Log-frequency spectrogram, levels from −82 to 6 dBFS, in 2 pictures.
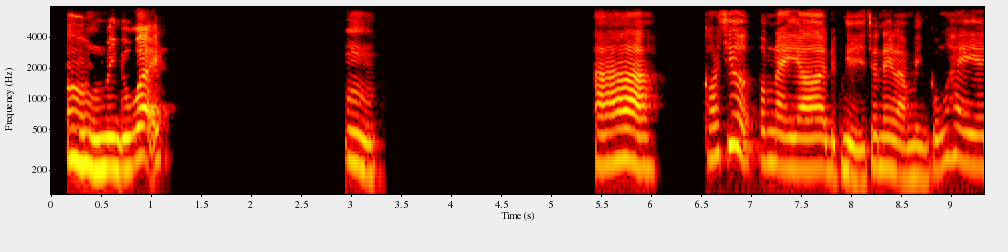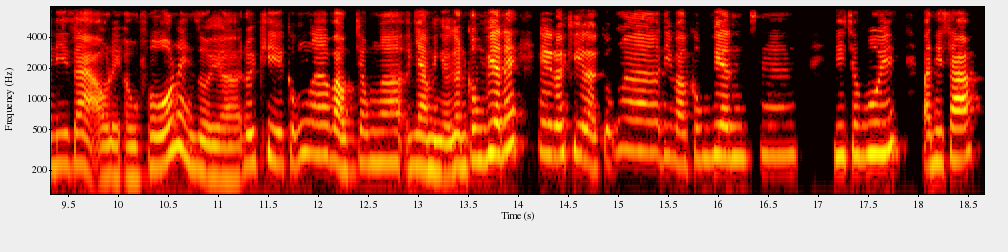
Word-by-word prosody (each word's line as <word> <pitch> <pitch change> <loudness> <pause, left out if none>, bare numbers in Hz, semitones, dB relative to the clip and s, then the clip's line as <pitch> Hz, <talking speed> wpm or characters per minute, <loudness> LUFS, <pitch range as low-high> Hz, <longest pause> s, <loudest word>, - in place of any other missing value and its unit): Ừm, 230 -5 +4
mình 210 -1 +4
cũng 210 +1 +3
vậy. 275 - +6 1.8
Ừm. 220 -7 -2 2.2
À, 230 -1 +4 0.5
có 265 +1 -4
chứ, 350 -1 +2
hôm 240 -1 -5
nay, 215 -2 +1
a, 205 0 +3
được 195 -2 -5
nghỉ 175 -6 -2
cho 220 - -4
nên 210 -1 -1
là 175 -2 -2
mình 170 -1 -6
cũng 205 +3 -7
hay, 255 -3 -3
ơ, 220 - -4
đi 225 +1 -7
dạo 225 -6 0
này 180 -1 -5
ở 175 0 -10 0.2
phố 215 +5 +3
này, 335 -3 -1
rồi, 185 -4 -4
ờ, 170 0 -5
đôi 225 +1 -3
khi 255 -6 -2
cũng, 255 +5 -8
a, 280 -1 -1
vào 230 -6 +2
trong, 235 0 -7
ơ 240 0 -2
nhà 215 0 +1
mình 200 -2 -1
ở 185 - -2
gần 220 +1 0
công 255 +1 -2
viên 290 0 +7
ấy, 355 +4 +3 0.2
nên 290 -2 +2
đôi 270 +1 +3
khi 295 -1 -4
là 245 -4 +1
cũng, 245 0 -9
ơ, 305 -2 -2
đi 275 0 -9
vào 235 -2 -3
công 260 +2 -11
viên 270 -1 +1
s 265 - -13
ơ, - - -10 0.7
đi 275 0 -3
cho 280 - -4
vui 290 +1 0
ấy. 340 0 -3 0.2
Bạn 225 - -2
thì 240 - -2
sao? 255 +2 +6
235 Hz, 195 wpm, -22 LUFS, 210-270 Hz, 2.2 s, viên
